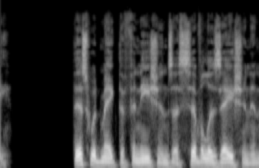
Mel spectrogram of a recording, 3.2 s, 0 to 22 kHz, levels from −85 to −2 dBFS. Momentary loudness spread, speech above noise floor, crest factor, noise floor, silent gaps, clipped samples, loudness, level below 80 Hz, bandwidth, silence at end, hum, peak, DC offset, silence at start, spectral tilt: 4 LU; over 72 dB; 16 dB; under -90 dBFS; none; under 0.1%; -18 LUFS; -40 dBFS; 16 kHz; 0 s; none; -4 dBFS; under 0.1%; 0 s; -4.5 dB/octave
